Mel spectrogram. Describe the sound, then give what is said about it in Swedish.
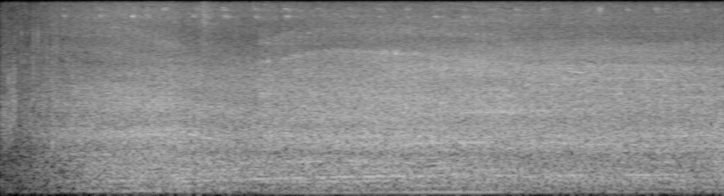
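A bus rumbles across Dalaplan, an open city square in Sweden, its low engine drone swelling in after a second and holding steady amid a wash of surrounding traffic noise. No one speaks. “Buss som boxeras över torget.”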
